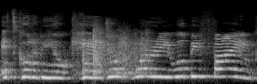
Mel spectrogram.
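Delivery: high, anxious reassurance; reassuring. Retold or imitated. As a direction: soothe a panicking friend. Sophie calming her before the crash.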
